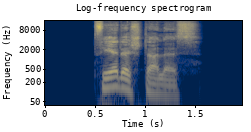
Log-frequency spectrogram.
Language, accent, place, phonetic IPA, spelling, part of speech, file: German, Germany, Berlin, [ˈp͡feːɐ̯dəˌʃtaləs], Pferdestalles, noun, De-Pferdestalles.ogg
- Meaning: genitive singular of Pferdestall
